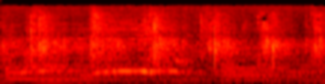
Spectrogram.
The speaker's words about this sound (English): That was a lot of walking and only five people are clapping.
